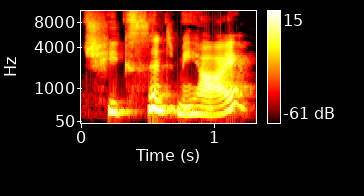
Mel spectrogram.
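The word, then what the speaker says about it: Csikszentmihalyi: Flow is one of these and flow um is a concept that an American psychologist called cheek sent me is how you pronounce it.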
